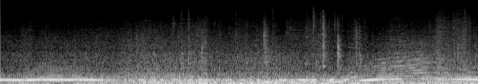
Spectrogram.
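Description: BMW E36 rally car's engine heard from inside the cabin: held steady at high revs, lifting off about a second in, then revving up again, with rising pitch twice in the second half as it accelerates.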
